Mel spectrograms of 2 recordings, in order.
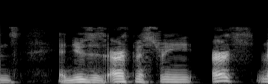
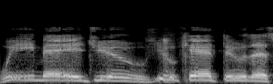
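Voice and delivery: imitated scream, higher; 9 semitones higher than usual. Retelling a scene with the waitress: imitating a waitress screaming. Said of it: "the waitress screaming".

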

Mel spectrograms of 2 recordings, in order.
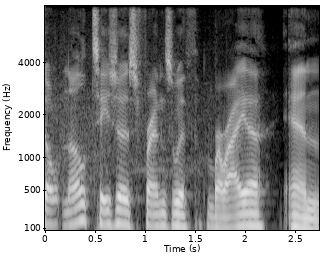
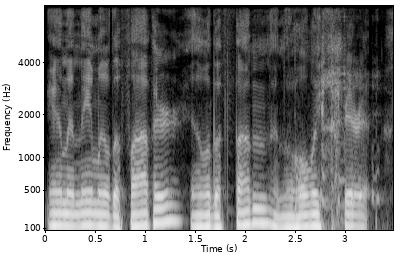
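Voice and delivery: put-on lisp, slower; 3 dB louder than usual. Recalling how the priest says mass, the speaker imitates his lisp. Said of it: "He had a lisp".

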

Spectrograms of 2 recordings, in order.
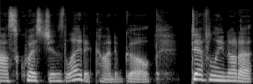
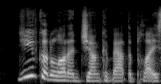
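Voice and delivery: ordinary delivery, nothing marked

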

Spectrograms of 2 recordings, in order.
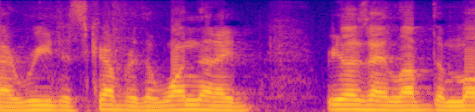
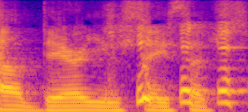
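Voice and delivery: usual speaking voice

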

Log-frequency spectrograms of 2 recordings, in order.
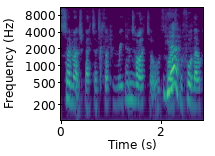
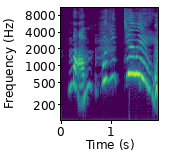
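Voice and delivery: put-on acted young child voice; 14 dB louder than usual. Retelling the child's reaction to voice notes, imitating a small child. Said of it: "he's like".

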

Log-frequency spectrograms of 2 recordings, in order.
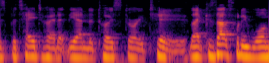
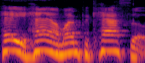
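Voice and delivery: terrible put-on American accent, pitched high; 5 semitones higher than usual. Retelling a film scene, speaker voices a character in a terrible American accent. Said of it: "Sorry for the terrible American accent".

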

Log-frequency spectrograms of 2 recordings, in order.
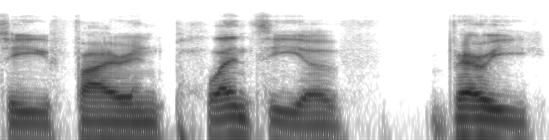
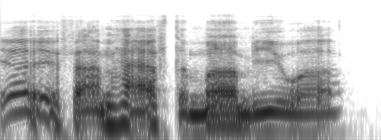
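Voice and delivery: mock crocodile-tears voice, very high, drawn-out fake sob; 10 semitones higher than usual. Retelling a wrestler's speech to Becky, imitating Nia Jax's crocodile tears. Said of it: "it was all crocodile tears".

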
